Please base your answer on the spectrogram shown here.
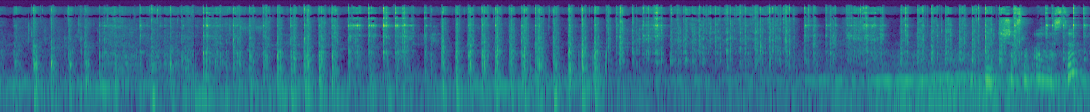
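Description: Sugar, egg and sour cream are whisked together in a bowl, giving a fast, even run of metallic clinks and taps that later settles into a softer, smoother stirring swish.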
